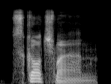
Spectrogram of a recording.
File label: "Scotchman", British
